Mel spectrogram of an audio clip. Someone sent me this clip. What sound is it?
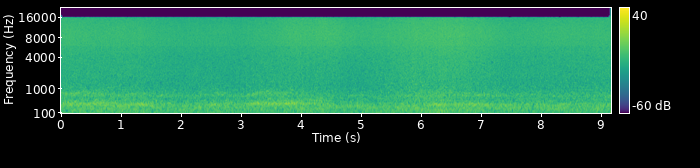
strong wind2
blow, blowing, gale, howling, weather, windstorm, windy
